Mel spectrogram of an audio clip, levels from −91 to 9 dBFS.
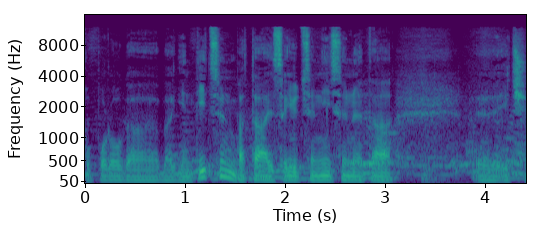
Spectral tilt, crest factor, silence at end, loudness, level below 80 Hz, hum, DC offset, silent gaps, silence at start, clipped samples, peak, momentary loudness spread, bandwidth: -3.5 dB/octave; 20 dB; 0 s; -33 LUFS; -48 dBFS; none; under 0.1%; none; 0 s; under 0.1%; -16 dBFS; 17 LU; 12.5 kHz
